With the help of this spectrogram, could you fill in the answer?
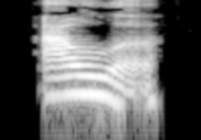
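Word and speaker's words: Aulë: It's pronounced Aula.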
